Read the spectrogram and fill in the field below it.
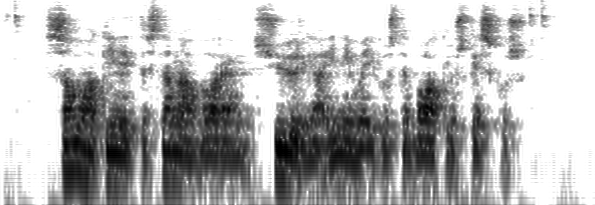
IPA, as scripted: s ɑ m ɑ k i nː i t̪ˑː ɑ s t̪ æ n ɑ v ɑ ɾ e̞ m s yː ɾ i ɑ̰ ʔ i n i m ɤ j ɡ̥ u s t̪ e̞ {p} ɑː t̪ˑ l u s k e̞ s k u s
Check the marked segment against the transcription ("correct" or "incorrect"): correct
